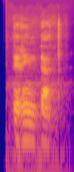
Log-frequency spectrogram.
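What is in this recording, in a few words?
"Degindad", pronunciations; Fourth Way; Beelzebub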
